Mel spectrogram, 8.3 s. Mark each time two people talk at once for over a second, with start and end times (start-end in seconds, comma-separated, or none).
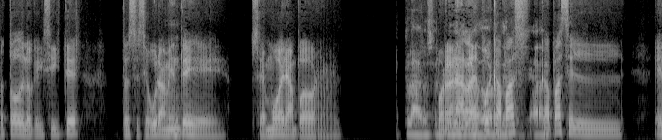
5.4-6.9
